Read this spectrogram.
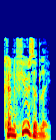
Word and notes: confusedly: British English

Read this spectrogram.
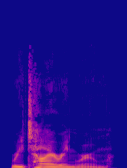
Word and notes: retiring room: American English

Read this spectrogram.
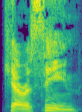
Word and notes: kerosene: American English

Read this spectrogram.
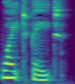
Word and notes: whitebait: British English

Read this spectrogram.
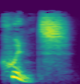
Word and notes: quince: British English

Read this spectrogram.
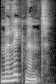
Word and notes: malignant: British English

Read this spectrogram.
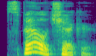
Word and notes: spell-checker: British English

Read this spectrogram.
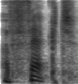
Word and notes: affect: American English

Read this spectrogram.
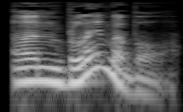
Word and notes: unblamable: British English

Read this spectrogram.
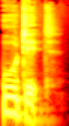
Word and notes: audit: British English

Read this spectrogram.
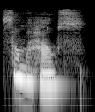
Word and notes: summerhouse: British English

